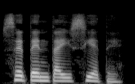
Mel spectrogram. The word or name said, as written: 77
